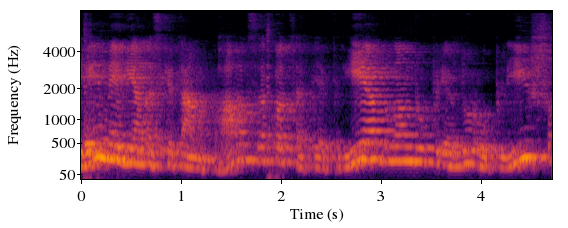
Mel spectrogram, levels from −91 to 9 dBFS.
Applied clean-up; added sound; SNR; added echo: neural separator model SepFormer DNS4.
